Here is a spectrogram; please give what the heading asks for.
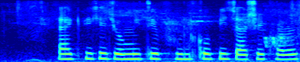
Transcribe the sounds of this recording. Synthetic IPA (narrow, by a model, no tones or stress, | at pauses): ɛkd̪iked͡ʑomit̪efʰulkopit͡ɕaʃeɾkʰɔɾot͡ɕ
